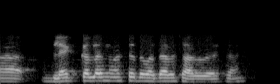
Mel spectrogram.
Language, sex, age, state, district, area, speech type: Gujarati, male, 18-30, Gujarat, Ahmedabad, urban, conversation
